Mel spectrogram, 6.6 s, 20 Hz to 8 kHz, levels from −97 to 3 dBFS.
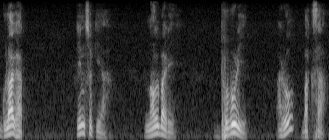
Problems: constant background noise, low volume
